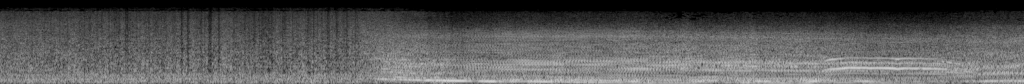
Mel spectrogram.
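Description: Turbocharged Honda Odyssey minivan engine running on a chassis dyno, with the rollers turning. It gets clearly louder about four seconds in, its pitch falling and rising, with a short whistle-like tone near the end.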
